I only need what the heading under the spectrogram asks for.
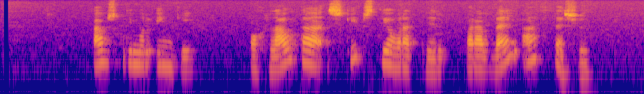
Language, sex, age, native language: Icelandic, female, 30-39, Polish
